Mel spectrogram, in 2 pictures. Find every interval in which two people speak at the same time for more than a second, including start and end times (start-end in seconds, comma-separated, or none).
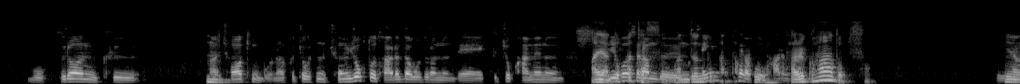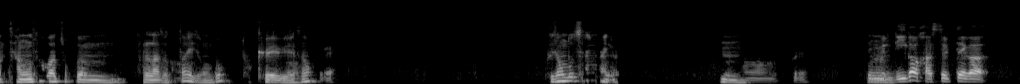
6.1-8.0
